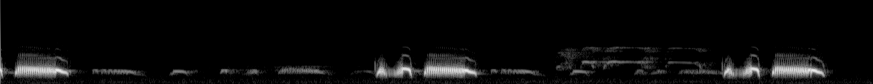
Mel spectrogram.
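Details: Spotted dove giving 'thúc' coos that spur other doves to call: three phrases roughly every four seconds, each a pair of brief notes followed by a long vibrating coo, faint soft notes in the gaps.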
